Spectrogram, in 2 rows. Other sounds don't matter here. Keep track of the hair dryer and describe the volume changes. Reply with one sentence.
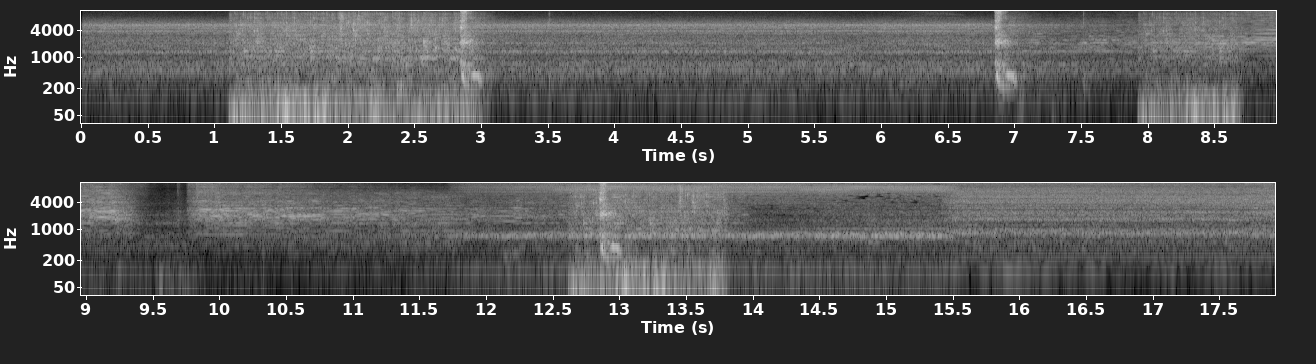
The volume of the hair dryer goes down, then up.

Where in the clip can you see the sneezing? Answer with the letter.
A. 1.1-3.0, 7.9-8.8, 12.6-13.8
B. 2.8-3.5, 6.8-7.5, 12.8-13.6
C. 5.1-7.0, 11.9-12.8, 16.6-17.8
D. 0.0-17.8
B.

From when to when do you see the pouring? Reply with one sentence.
The pouring can be heard from 1.1 to 3.0 s, from 7.9 to 8.8 s and from 12.6 to 13.8 s.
